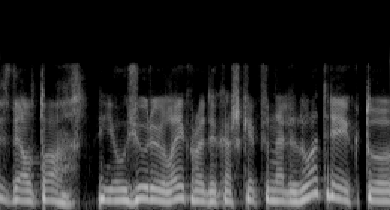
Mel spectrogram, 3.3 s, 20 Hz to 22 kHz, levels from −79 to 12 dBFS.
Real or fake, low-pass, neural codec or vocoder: real; 7.2 kHz; none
